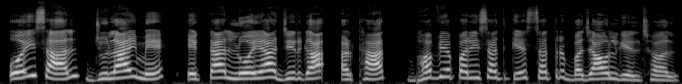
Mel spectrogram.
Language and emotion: Maithili, neutral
